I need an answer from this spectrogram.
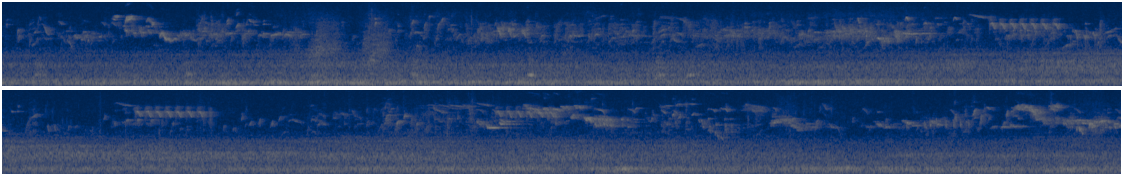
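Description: Small wild birds chirping and calling, with three short rapid trills of evenly repeated notes a little before the middle and again just after it, over a steady low background hum.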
